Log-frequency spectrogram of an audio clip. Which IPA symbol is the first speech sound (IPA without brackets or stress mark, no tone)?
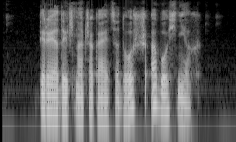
pʲ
